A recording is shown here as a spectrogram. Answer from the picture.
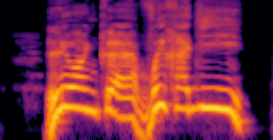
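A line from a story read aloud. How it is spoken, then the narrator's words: Shout. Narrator (Russian): крикнул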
